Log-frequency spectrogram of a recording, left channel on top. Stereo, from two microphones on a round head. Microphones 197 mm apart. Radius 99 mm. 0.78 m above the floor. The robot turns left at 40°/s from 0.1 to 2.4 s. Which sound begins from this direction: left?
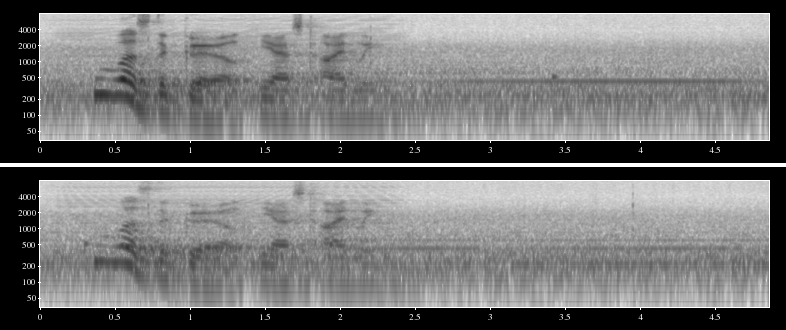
A man speaking, at 0.4 s.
